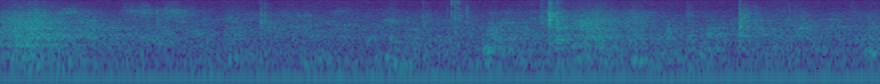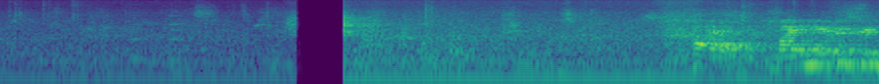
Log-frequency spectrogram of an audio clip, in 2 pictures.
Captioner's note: background chatter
